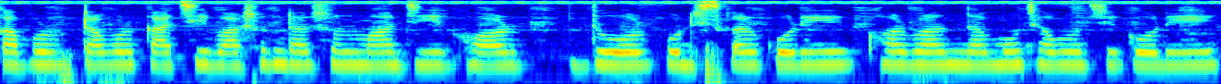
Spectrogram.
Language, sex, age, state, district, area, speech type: Bengali, female, 18-30, West Bengal, Purba Bardhaman, urban, spontaneous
